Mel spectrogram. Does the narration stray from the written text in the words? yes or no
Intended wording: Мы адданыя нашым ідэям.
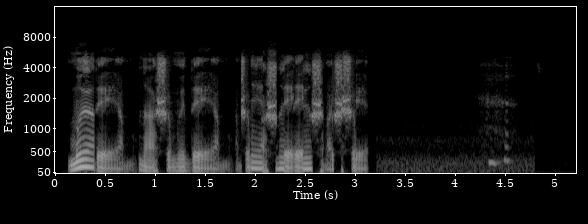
yes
